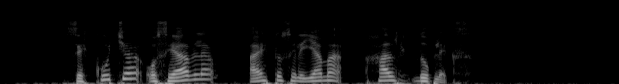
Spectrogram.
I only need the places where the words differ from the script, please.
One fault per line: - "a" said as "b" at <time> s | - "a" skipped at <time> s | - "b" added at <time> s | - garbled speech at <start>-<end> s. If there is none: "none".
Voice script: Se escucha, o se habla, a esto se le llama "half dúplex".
none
